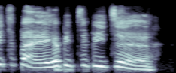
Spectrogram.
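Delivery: very high, drawn-out put-on continental European accent. Answering a request to voice the character as someone from continental europe: put-on continental european accent. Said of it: "how would his character sound if he was from continental Europe".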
